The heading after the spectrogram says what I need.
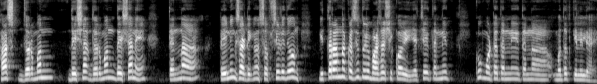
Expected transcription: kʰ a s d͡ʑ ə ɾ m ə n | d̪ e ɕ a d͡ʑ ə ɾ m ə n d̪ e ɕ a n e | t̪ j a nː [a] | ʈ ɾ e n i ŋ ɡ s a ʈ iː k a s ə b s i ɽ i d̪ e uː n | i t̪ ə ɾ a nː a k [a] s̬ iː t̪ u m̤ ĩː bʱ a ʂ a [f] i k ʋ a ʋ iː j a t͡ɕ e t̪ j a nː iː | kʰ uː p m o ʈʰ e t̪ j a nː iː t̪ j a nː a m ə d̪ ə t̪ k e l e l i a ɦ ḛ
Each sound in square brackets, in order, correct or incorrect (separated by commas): correct, incorrect, incorrect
